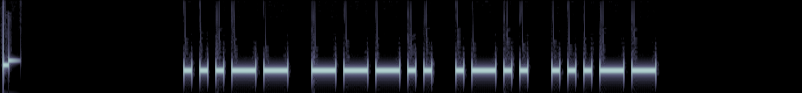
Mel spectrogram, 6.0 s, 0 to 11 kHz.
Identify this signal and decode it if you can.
Morse code, heard as a keyed tone, about 20 wpm, 700 Hz. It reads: 38L3
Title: Four Letter-Number Combinations - 20wpm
